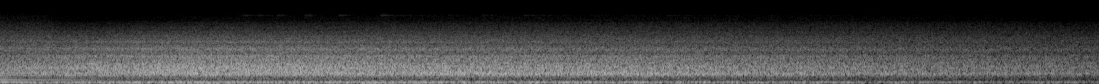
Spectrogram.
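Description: Rushing, rumbling noise from the dance piece's soundtrack, with no melody, like a sound effect within the score. It swells over the first two seconds and fades slowly over the last few.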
